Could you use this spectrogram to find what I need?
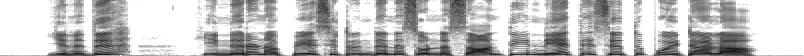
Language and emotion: Tamil, fearful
